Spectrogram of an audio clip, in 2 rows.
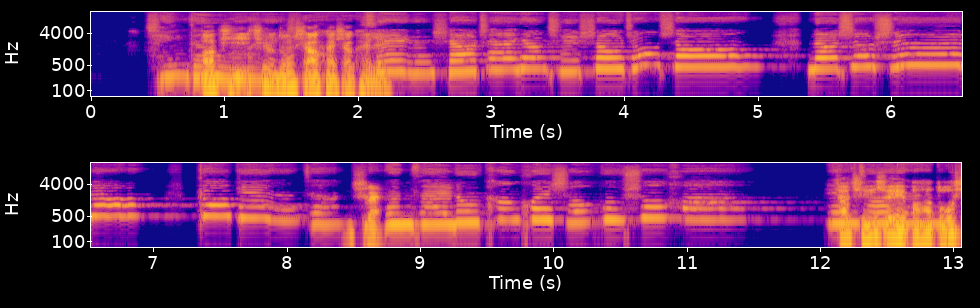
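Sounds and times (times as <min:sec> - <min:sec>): high voice singing slowly: 0:00.5 - 0:02.4, 0:12.1 - 0:13.0.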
